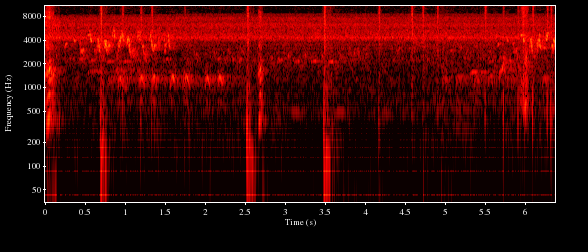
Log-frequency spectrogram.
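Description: Footsteps run across stone and land with thuds.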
